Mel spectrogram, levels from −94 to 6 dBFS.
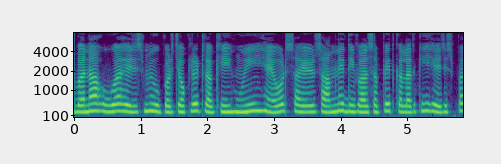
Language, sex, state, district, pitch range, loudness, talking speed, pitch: Hindi, female, Chhattisgarh, Raipur, 225-255 Hz, -13 LUFS, 185 wpm, 235 Hz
